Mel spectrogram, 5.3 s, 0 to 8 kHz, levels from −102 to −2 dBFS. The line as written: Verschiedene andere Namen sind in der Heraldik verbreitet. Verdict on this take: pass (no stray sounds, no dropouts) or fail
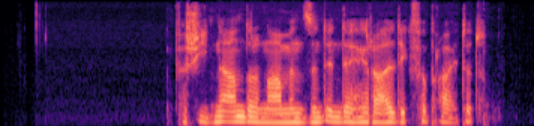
pass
